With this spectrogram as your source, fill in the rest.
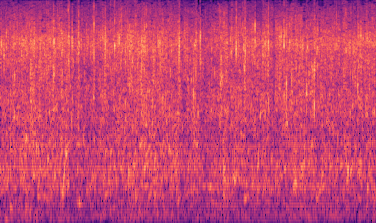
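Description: Steady, loud rush of water flowing through a homemade gold sluice lined with gold hog mats, a dense continuous wash with no pauses or voices.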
